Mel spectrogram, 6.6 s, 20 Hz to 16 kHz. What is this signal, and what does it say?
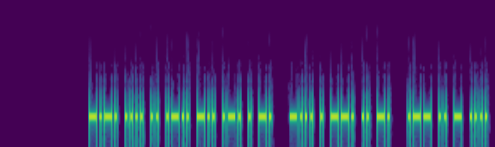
Morse code, heard as a keyed tone, about 34 wpm, 700 Hz. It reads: CHILDREN BEGIN WITH
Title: Sentences from Top 1500 Words 35wpm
